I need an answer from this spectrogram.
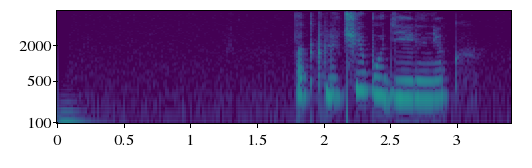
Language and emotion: Russian, neutral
